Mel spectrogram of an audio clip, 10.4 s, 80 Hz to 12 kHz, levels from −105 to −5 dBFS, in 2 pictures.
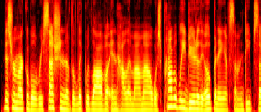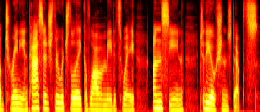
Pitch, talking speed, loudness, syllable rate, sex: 175 Hz, 195 wpm, -22 LUFS, 5.8 syllables/s, female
